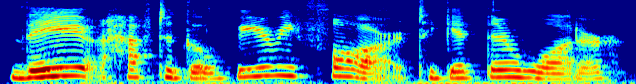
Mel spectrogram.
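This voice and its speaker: A woman, a teacher reading aloud and explaining simply to children in an unhurried, questioning way. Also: a little high, vocal fry, darkish tone. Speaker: special education teacher.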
